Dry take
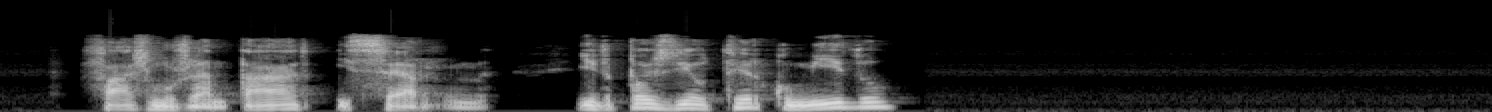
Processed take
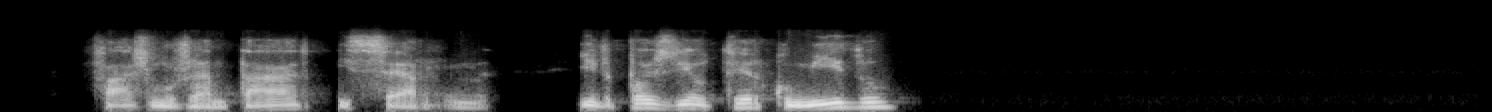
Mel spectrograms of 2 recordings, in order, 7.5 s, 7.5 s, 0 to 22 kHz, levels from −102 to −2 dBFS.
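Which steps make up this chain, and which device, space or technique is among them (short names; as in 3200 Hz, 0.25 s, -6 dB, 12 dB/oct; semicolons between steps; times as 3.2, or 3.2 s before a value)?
video call (HPF 130 Hz 24 dB/oct; AGC gain up to 10.5 dB; gate -39 dBFS, range -17 dB; gain -5.5 dB; Opus 12 kbps 48000 Hz)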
